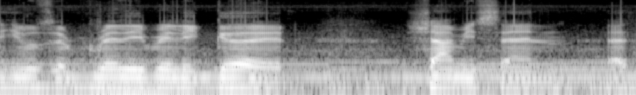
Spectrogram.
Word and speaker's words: shamisen: And he was a really good shamisen.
